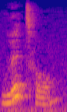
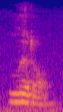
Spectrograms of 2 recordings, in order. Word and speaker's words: little: And you've probably noticed that Americans do not say little, we say little.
